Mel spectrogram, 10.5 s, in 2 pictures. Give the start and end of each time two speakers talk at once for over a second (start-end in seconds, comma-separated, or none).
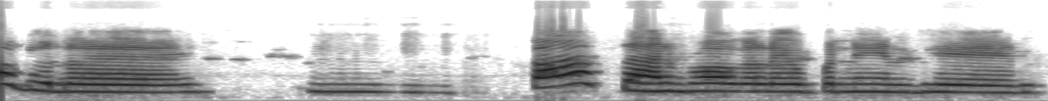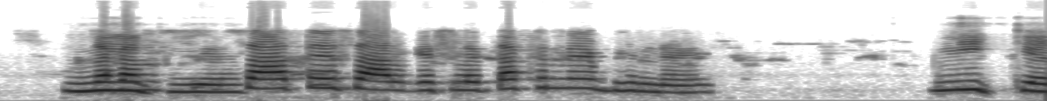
none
